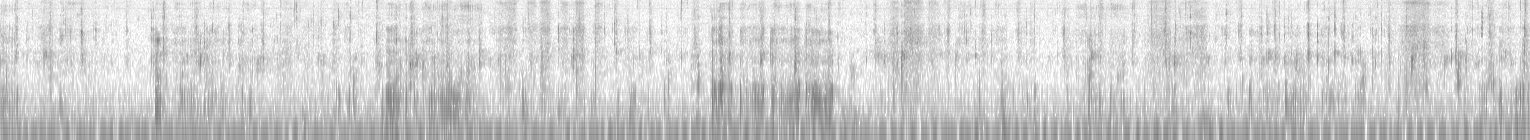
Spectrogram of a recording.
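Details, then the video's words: A pregnant French Bulldog eats breakfast in a small room, producing continuous crackly chewing and crunching, fast clicky bites packed closely together, with short louder smacking bursts near four and eight seconds. "Pregnant French Bulldog ASMR"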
